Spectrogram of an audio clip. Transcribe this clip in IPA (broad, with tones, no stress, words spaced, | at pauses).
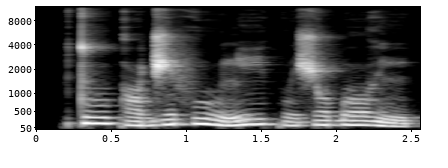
tuː˦ɡɔ˨ d͡ʒɪ˦fuː˦˨ɲiː˦ kʷi˨ʃo˦ɓoː˦ɣĩ˨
